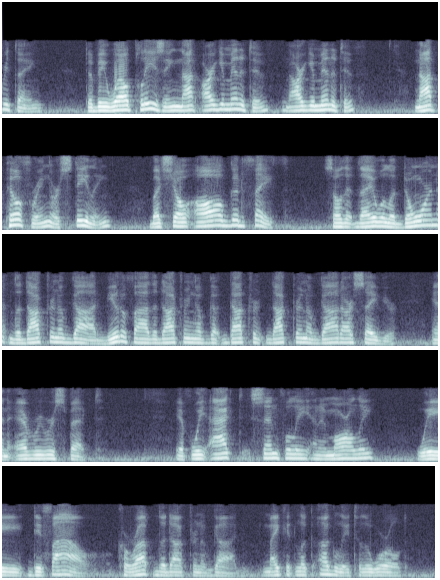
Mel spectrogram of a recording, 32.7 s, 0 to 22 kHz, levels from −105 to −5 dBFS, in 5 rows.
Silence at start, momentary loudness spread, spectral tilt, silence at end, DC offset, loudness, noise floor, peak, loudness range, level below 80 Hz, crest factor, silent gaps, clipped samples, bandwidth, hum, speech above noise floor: 0 s; 12 LU; -9.5 dB/octave; 0.05 s; under 0.1%; -16 LUFS; -39 dBFS; 0 dBFS; 6 LU; -46 dBFS; 16 dB; none; under 0.1%; 5.4 kHz; none; 24 dB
